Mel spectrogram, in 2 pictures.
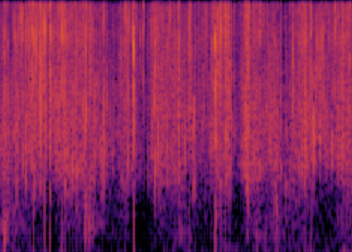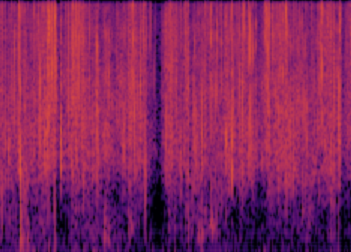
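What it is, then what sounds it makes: Plastic bag being crumpled. A thin plastic bag is wadded and squeezed in both hands, twisted and crumpled. It makes steady, bright, crisp crinkling with dense crackles and sharp snaps and almost no low end. The rustle runs without a break for the whole clip.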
